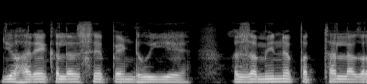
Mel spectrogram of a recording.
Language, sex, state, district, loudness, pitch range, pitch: Hindi, male, Uttar Pradesh, Lucknow, -17 LUFS, 115-125 Hz, 120 Hz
